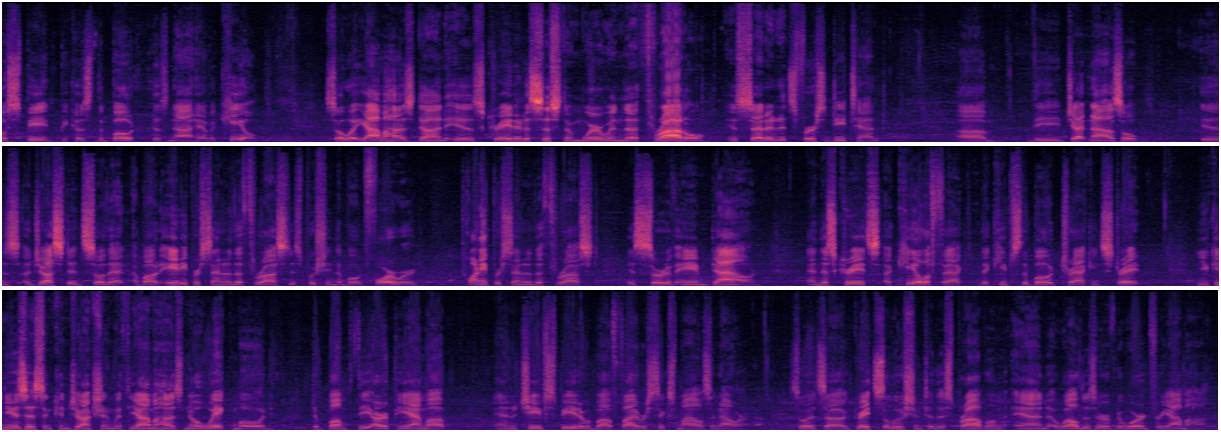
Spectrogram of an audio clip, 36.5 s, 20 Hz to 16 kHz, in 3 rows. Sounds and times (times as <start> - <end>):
Speech: 0.0 - 2.6, 3.2 - 8.9, 9.5 - 11.4, 12.0 - 36.5.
